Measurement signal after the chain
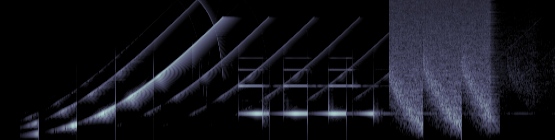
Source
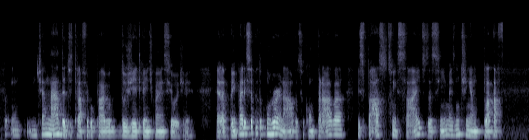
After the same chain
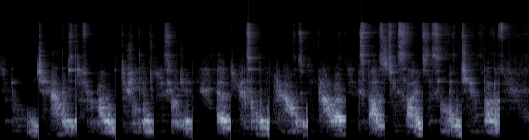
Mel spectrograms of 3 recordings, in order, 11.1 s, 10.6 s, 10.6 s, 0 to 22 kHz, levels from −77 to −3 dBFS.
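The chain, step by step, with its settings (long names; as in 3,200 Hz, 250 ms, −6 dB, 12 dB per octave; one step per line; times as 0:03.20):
hum removal 149.7 Hz, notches 11
in parallel at +1 dB: downward compressor, threshold −34 dBFS
on the sum: brickwall limiter −16 dBFS
soft clipping −24 dBFS
tuned comb filter 62 Hz, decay 0.7 s, harmonics all, mix 80%
auto-filter high-pass saw down 1.3 Hz 280–3,700 Hz
on a send: delay with a high-pass on its return 910 ms, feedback 68%, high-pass 2,000 Hz, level −19 dB
on the sum: level +7 dB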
